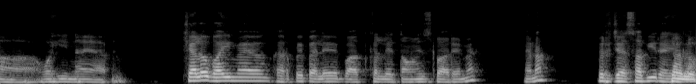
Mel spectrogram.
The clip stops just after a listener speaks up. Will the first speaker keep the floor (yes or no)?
yes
